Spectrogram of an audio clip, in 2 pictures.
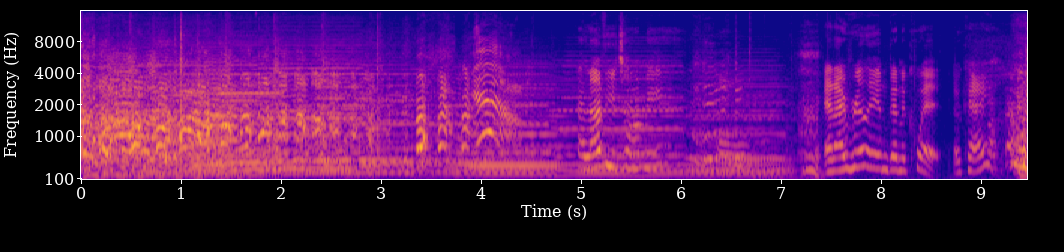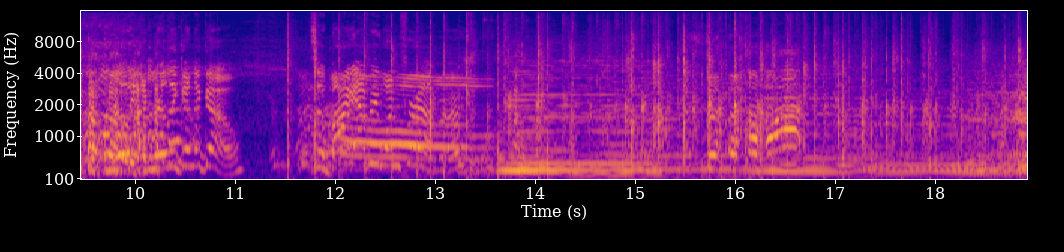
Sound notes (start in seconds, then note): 0.0 all laugh; 0.0 plays accordion; 11.4 all laugh; 12.6 plays accordion; 13.7 all applaud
